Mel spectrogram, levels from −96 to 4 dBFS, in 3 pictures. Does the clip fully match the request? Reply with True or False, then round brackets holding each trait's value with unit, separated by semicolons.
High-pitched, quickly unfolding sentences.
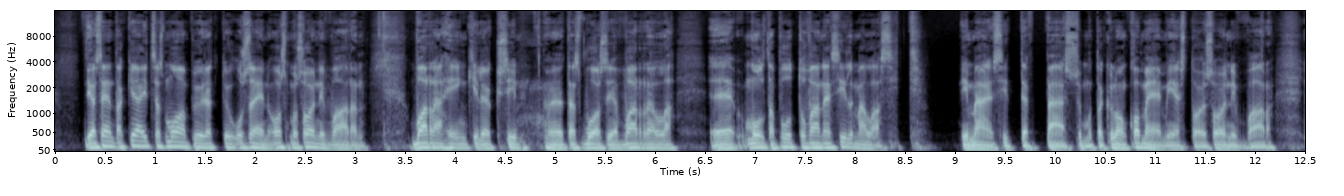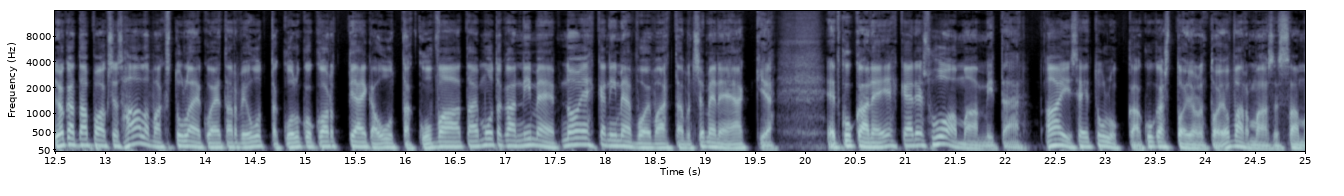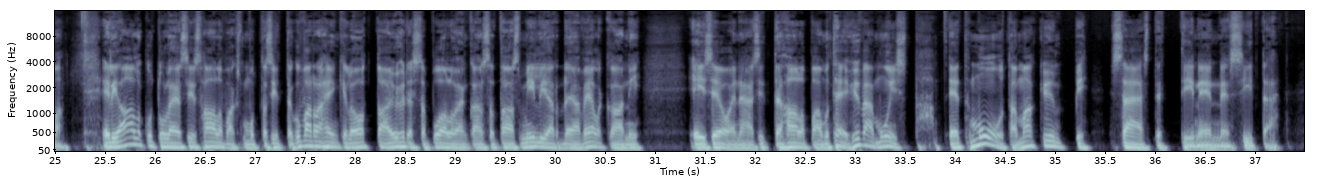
False (105 Hz; 170 wpm)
